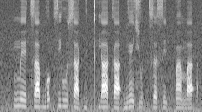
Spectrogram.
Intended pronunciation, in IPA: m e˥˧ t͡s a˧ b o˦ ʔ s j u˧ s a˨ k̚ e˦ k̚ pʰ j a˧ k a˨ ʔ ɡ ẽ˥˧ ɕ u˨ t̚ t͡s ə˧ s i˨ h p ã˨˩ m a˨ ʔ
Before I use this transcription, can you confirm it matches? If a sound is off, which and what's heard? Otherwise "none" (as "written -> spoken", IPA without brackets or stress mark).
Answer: h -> ʔ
